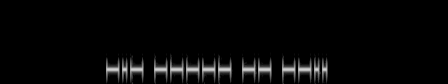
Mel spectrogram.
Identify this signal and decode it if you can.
Morse code, heard as a keyed tone, about 32 wpm, 700 Hz. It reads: K0MZ
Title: USA Call Signs - 4 Characters - Repeated 3x - 30wpm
